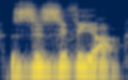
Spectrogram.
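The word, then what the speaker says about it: zyzzyva: in your answer I'm going to do my best job at pronouncing this the answer is zivia it's spelled Zed y z z y v a I don't know if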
